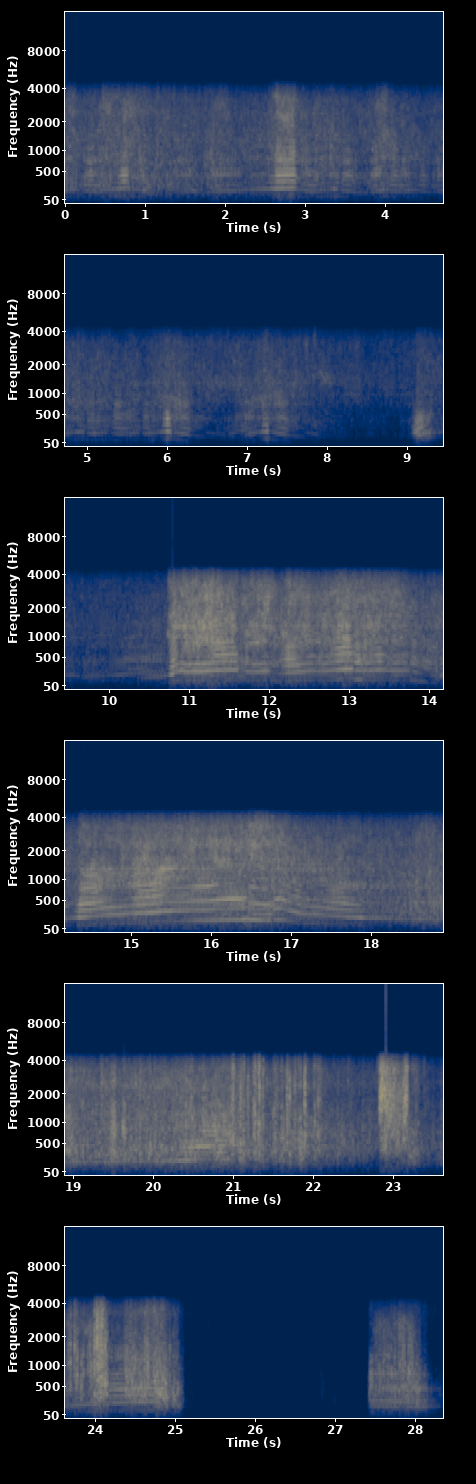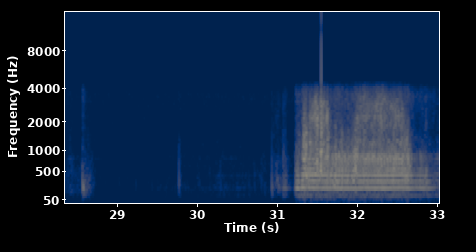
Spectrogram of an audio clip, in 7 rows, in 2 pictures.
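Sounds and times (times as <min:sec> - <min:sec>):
car engine revving: 0:00.0 - 0:25.2, 0:27.4 - 0:28.6, 0:31.0 - 0:33.0.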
